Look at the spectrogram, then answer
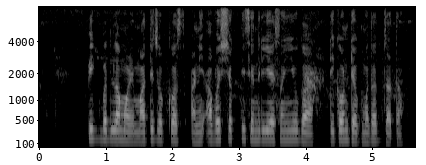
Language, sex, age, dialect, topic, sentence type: Marathi, male, 18-24, Southern Konkan, agriculture, statement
